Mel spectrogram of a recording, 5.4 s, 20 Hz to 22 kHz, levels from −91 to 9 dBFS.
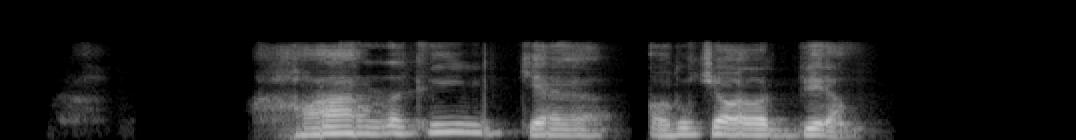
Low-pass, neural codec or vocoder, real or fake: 7.2 kHz; codec, 16 kHz, 1 kbps, FunCodec, trained on Chinese and English, 50 frames a second; fake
